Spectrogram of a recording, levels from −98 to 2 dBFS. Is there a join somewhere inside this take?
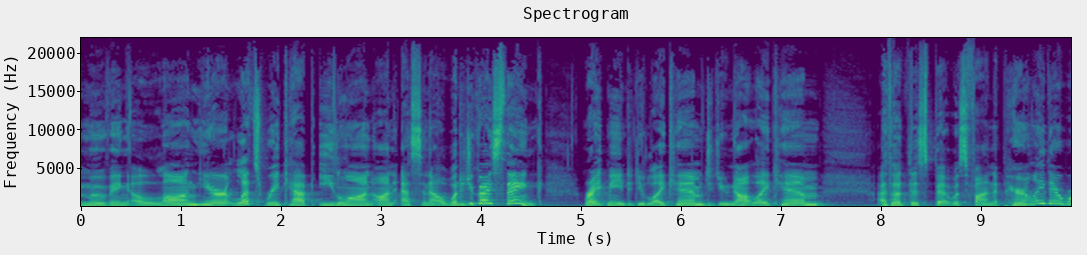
no; 0 cuts

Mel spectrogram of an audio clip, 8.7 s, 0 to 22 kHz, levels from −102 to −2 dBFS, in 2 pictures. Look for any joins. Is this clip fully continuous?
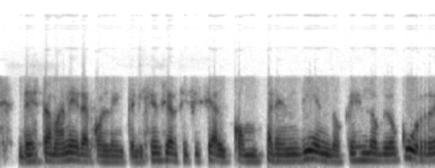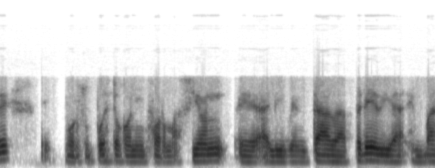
yes; 0 cuts

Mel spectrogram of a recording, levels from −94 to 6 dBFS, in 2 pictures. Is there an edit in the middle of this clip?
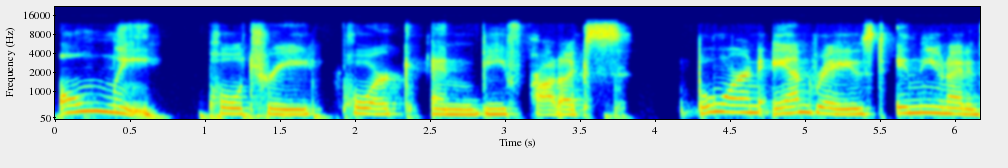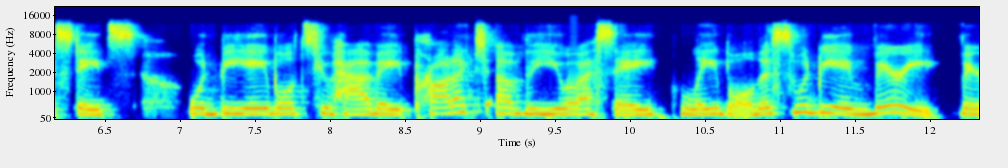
yes; 1 cut; at 1.9 s

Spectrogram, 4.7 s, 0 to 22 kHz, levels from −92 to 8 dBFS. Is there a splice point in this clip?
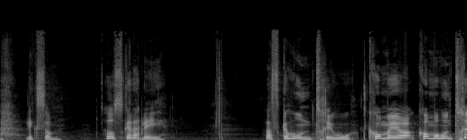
yes; 2 cuts; at 1.4 s, 3.6 s

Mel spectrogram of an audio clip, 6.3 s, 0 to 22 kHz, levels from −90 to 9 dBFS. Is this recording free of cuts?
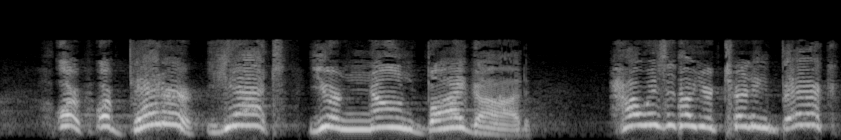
no; 2 cuts; at 2.2 s, 5.1 s

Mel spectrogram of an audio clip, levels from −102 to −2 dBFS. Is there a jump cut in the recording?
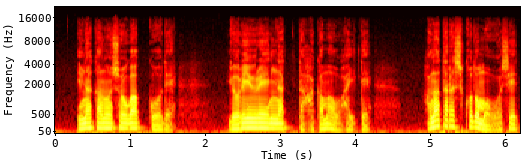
no; 0 cuts

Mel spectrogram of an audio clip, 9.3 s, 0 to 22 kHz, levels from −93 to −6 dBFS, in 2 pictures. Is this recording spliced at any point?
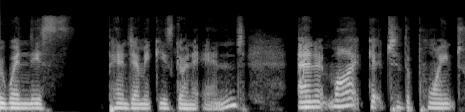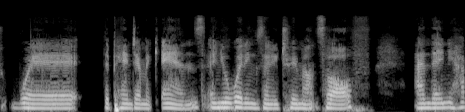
no; 0 cuts

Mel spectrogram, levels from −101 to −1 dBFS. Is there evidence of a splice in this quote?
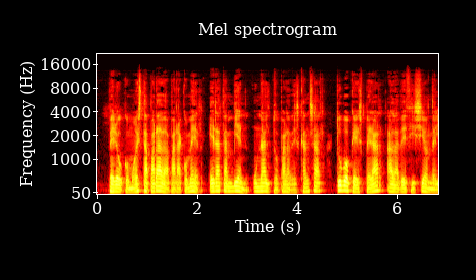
yes; 1 cut; at 4.7 s

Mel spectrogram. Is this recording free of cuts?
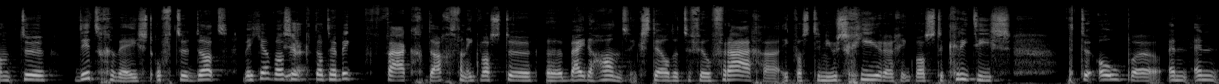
no; 2 cuts; at 2.4 s, 5.4 s

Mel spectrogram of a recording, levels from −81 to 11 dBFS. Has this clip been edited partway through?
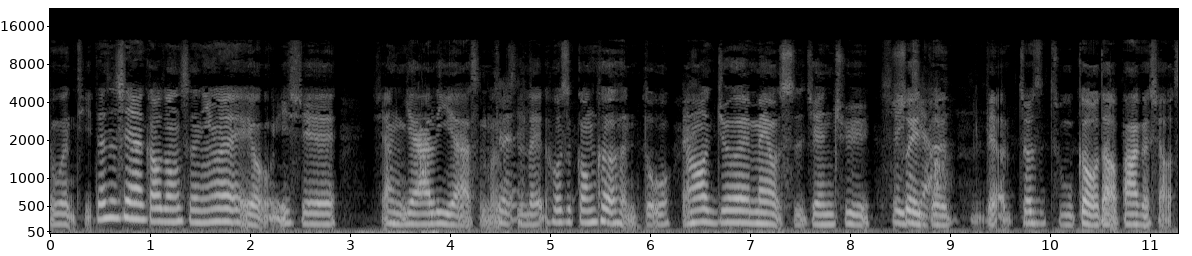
yes; 1 cut; at 6.3 s

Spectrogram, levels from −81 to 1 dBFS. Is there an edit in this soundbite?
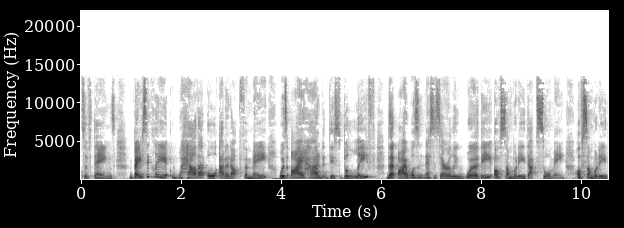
no; 0 cuts

